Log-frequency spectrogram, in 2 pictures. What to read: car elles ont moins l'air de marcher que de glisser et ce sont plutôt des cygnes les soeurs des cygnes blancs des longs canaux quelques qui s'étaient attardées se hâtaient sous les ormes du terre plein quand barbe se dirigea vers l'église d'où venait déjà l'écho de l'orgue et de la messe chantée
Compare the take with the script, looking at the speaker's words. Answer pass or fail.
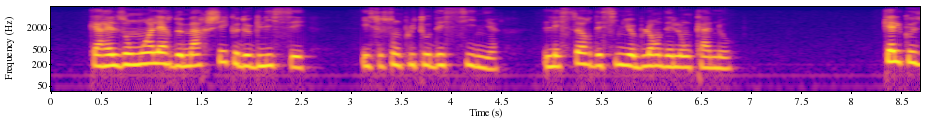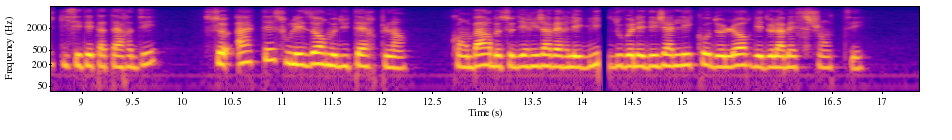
pass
